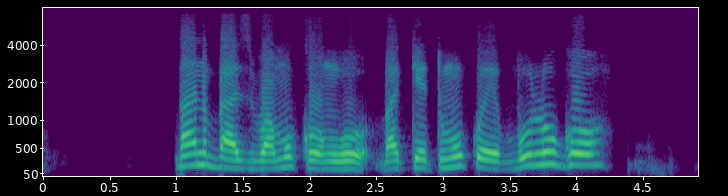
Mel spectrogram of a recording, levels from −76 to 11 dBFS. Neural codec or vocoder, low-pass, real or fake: codec, 24 kHz, 0.9 kbps, DualCodec; 7.2 kHz; fake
